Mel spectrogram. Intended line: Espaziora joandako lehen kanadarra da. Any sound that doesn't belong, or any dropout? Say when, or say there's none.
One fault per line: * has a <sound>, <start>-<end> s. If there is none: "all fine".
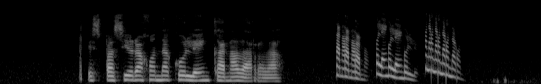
* has a chirp, 3.4-4.7 s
